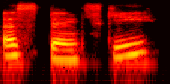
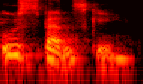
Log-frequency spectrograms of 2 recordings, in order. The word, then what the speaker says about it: Uspenski: name and that's fine it's it's normally usbensky yeah okay so let me try that again today I'm joined by uspinski the founder of the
